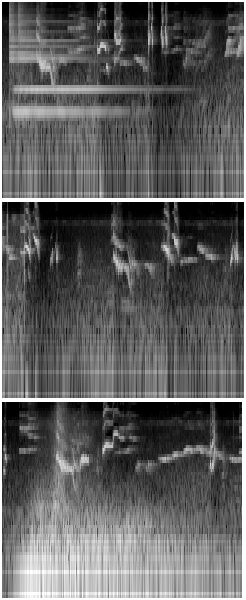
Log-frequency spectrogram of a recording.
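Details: Oriental magpie-robin, semi-cililin type, singing with its tail spread: scattered high chirps, quick slurred whistles and short trills over a steady electronic-sounding tone at first, then a burst of broad rustling noise before the whistled notes resume.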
